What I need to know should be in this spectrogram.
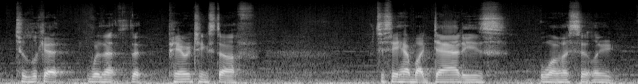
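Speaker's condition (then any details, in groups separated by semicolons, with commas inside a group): Cleft lip and palate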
